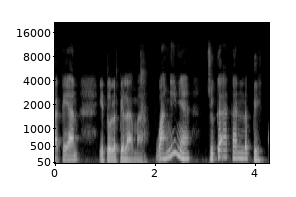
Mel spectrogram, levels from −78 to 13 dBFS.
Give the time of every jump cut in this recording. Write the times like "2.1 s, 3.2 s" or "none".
none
